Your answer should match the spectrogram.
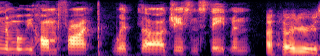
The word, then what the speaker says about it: Statham: You mean Statham. Am I not pronouncing it right? Do I sound like a robot? Statham.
